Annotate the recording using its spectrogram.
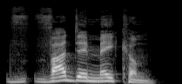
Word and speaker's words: vade mecum: What is a vade mecum? – A vade mecum is a Latin.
